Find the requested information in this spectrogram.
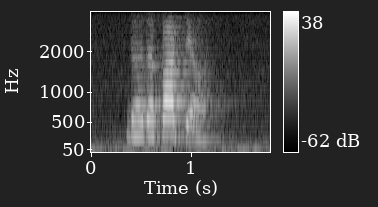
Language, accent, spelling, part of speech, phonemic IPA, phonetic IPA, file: Armenian, Eastern Armenian, դատապարտյալ, noun, /dɑtɑpɑɾˈtjɑl/, [dɑtɑpɑɾtjɑ́l], Hy-դատապարտյալ.ogg
- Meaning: convict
